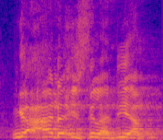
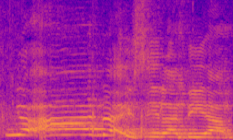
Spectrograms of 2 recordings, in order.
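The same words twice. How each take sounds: First: Fast, firm restatement with ada stressed; quicker repeat. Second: High, loud insistence on ada; emphatic shout. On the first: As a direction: rattle it off again, ada stressed. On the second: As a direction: declare it hard to the crowd, ada punched. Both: Real, not acted.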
